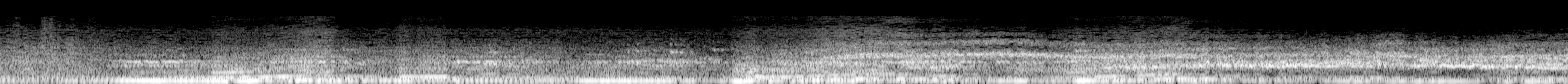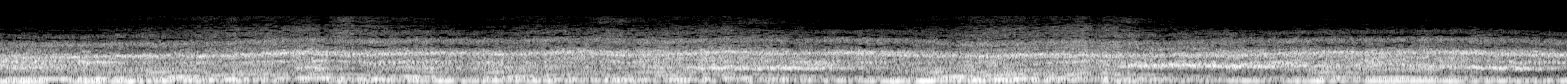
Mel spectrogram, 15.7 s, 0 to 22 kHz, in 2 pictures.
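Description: A car set up for drifting slides through Gran Turismo 7 with steady, wavering tire squeal over a revving engine. The long-nosed, short-tailed car snaps and pivots as it holds the drift, loud and continuous throughout.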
